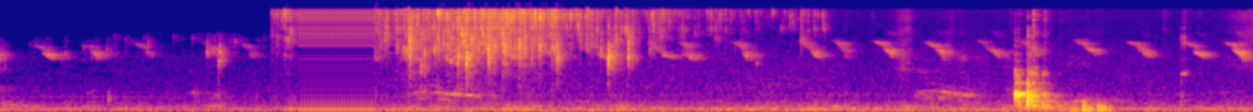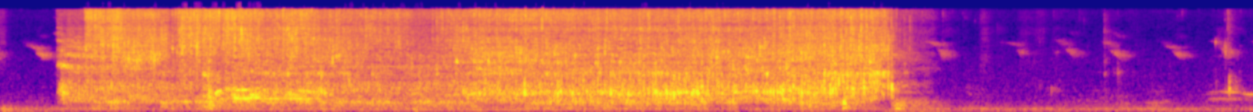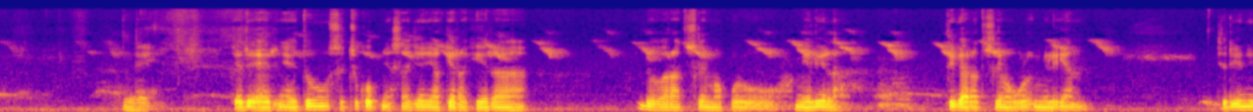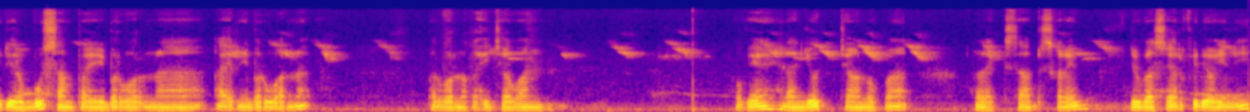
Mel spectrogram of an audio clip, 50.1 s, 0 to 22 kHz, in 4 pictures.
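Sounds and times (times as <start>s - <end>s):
knock: 10.2s - 10.6s
tap water running into a pot: 13.2s - 21.7s.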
